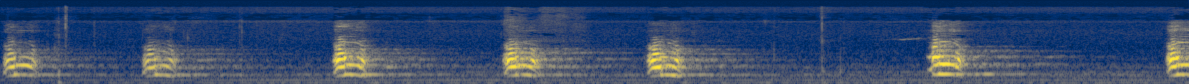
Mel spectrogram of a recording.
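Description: Mountain cur tree barking: a steady run of single barks, roughly one a second, each rising and falling in pitch. It is the chop of a dog that has treed a raccoon and is holding it up the tree.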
